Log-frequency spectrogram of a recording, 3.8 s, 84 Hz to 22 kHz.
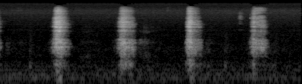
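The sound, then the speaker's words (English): Breath exhaled through the mouth in short, separate steps during a breathing exercise: four distinct breathy puffs, evenly spaced and fairly soft, with quiet pauses between them and no talking. “Hold. Exhale through the mouth in 5 incremental steps.”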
